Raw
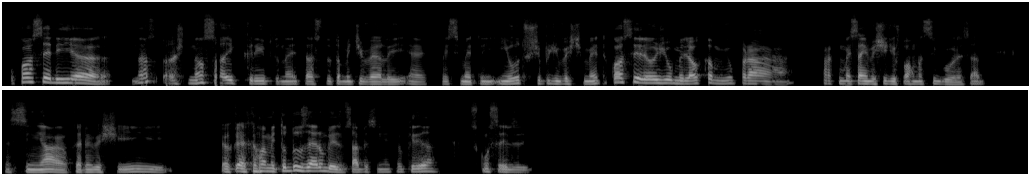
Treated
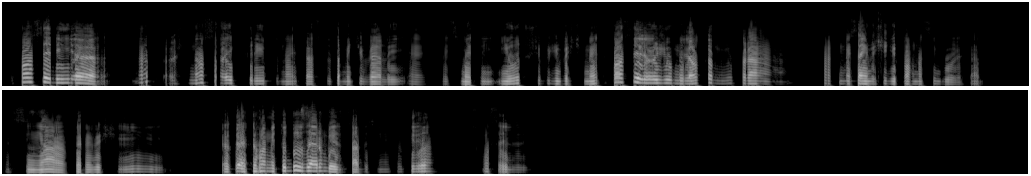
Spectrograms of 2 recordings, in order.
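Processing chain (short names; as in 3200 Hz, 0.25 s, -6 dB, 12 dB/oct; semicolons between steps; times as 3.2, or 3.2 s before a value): added harmonics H 2 -14 dB, 5 -24 dB, 7 -15 dB, 8 -36 dB, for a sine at -16 dBFS; gain +6 dB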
